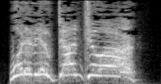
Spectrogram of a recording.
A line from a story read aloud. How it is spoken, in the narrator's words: I shouted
